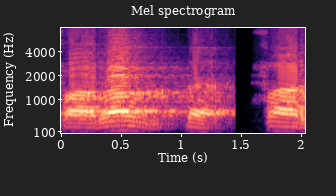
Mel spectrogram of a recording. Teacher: itu jangan dipantul jadi jangan far atau jangan dipentokkan ya lidah pangkal lidahnya jangan ditempelkan ke tenggorokkan tapi harus mengalir di situ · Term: Gin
